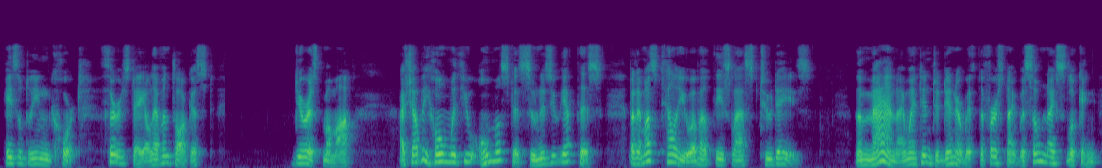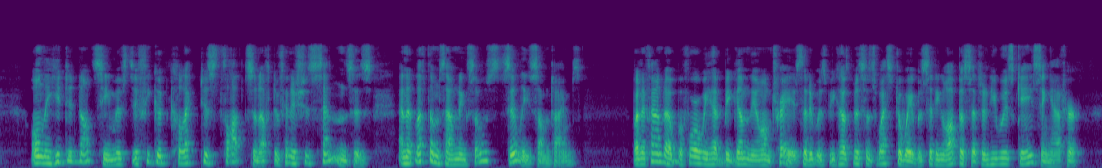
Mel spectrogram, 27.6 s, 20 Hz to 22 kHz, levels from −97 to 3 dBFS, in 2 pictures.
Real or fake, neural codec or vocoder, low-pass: real; none; 7.2 kHz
